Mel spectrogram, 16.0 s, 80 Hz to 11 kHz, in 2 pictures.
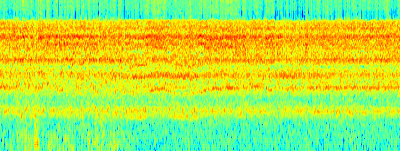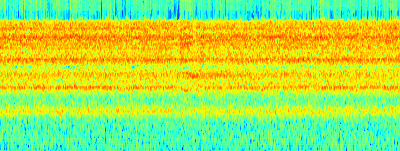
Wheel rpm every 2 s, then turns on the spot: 230, 210, 230, 230, 230, 230, 230, 240.
none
